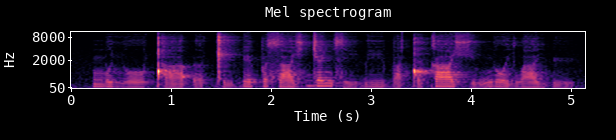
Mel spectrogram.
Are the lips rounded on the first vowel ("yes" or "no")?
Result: yes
